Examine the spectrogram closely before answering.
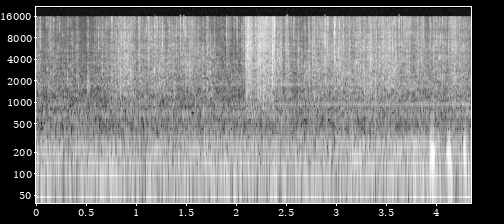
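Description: Steady low background rumble of the room, with a brief rustle about two seconds in and a few short low bumps near the end.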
